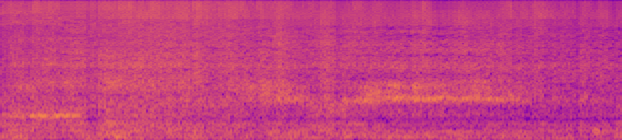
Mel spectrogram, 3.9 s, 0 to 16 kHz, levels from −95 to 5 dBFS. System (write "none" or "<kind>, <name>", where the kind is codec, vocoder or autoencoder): autoencoder, DAC-VAE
